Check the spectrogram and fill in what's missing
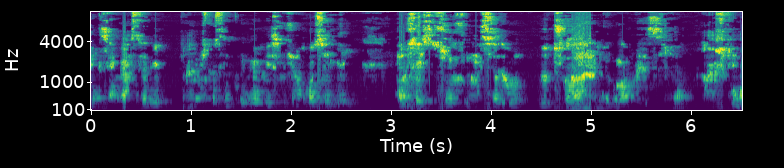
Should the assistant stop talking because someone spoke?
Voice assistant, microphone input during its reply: No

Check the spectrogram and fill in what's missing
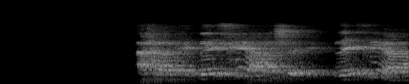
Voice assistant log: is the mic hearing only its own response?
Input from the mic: Yes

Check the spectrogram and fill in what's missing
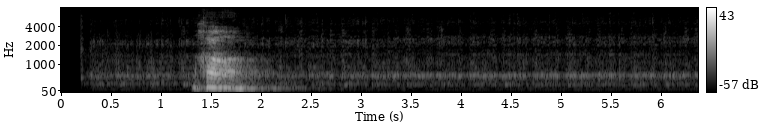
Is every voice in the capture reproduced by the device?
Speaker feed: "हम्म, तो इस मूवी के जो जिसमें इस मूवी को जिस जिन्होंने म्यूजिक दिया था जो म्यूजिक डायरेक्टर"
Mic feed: No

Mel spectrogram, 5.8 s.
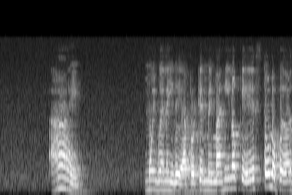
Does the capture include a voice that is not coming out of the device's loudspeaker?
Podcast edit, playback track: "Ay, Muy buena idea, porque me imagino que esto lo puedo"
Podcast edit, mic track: No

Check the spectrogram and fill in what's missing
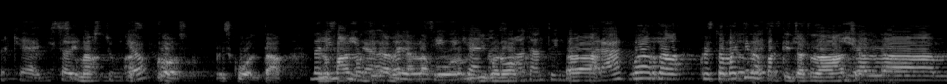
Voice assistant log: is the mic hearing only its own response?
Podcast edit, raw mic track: Yes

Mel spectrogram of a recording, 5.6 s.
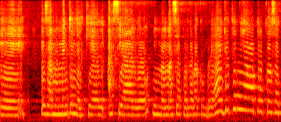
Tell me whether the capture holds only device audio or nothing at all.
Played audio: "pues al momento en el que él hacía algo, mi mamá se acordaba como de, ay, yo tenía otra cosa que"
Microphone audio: Yes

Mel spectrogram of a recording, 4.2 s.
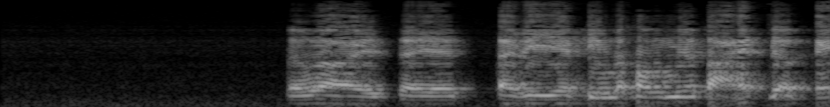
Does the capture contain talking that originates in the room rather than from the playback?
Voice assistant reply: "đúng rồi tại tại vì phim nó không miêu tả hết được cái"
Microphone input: No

